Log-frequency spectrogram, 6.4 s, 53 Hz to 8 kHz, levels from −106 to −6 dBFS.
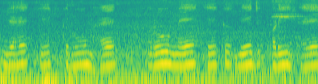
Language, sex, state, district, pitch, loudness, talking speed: Hindi, male, Uttar Pradesh, Budaun, 160 Hz, -16 LUFS, 95 wpm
